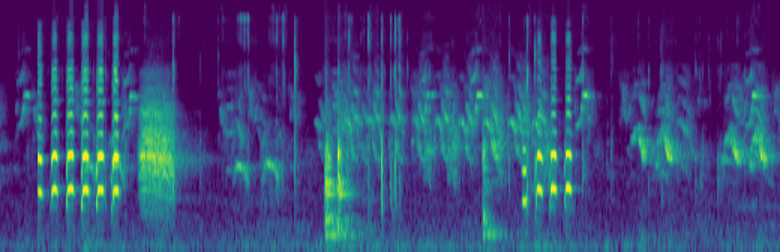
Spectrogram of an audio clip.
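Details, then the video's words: Talking rose-ringed parakeet eating guava: a quick burst of clucking two-toned notes, a hiss, mixed chatter and crunching, a second clucking burst, then soft squeaky chirps at the end. "Talking Ringneck Parrot Making Cute Sounds"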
